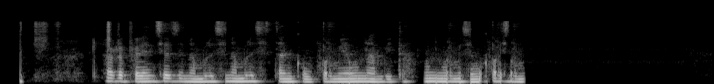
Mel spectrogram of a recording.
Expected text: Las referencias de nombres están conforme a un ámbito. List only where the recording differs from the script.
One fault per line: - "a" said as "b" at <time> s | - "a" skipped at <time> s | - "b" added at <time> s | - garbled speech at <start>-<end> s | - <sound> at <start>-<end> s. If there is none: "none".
- "nombres" added at 2.3 s
- garbled speech at 4.2-5.3 s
